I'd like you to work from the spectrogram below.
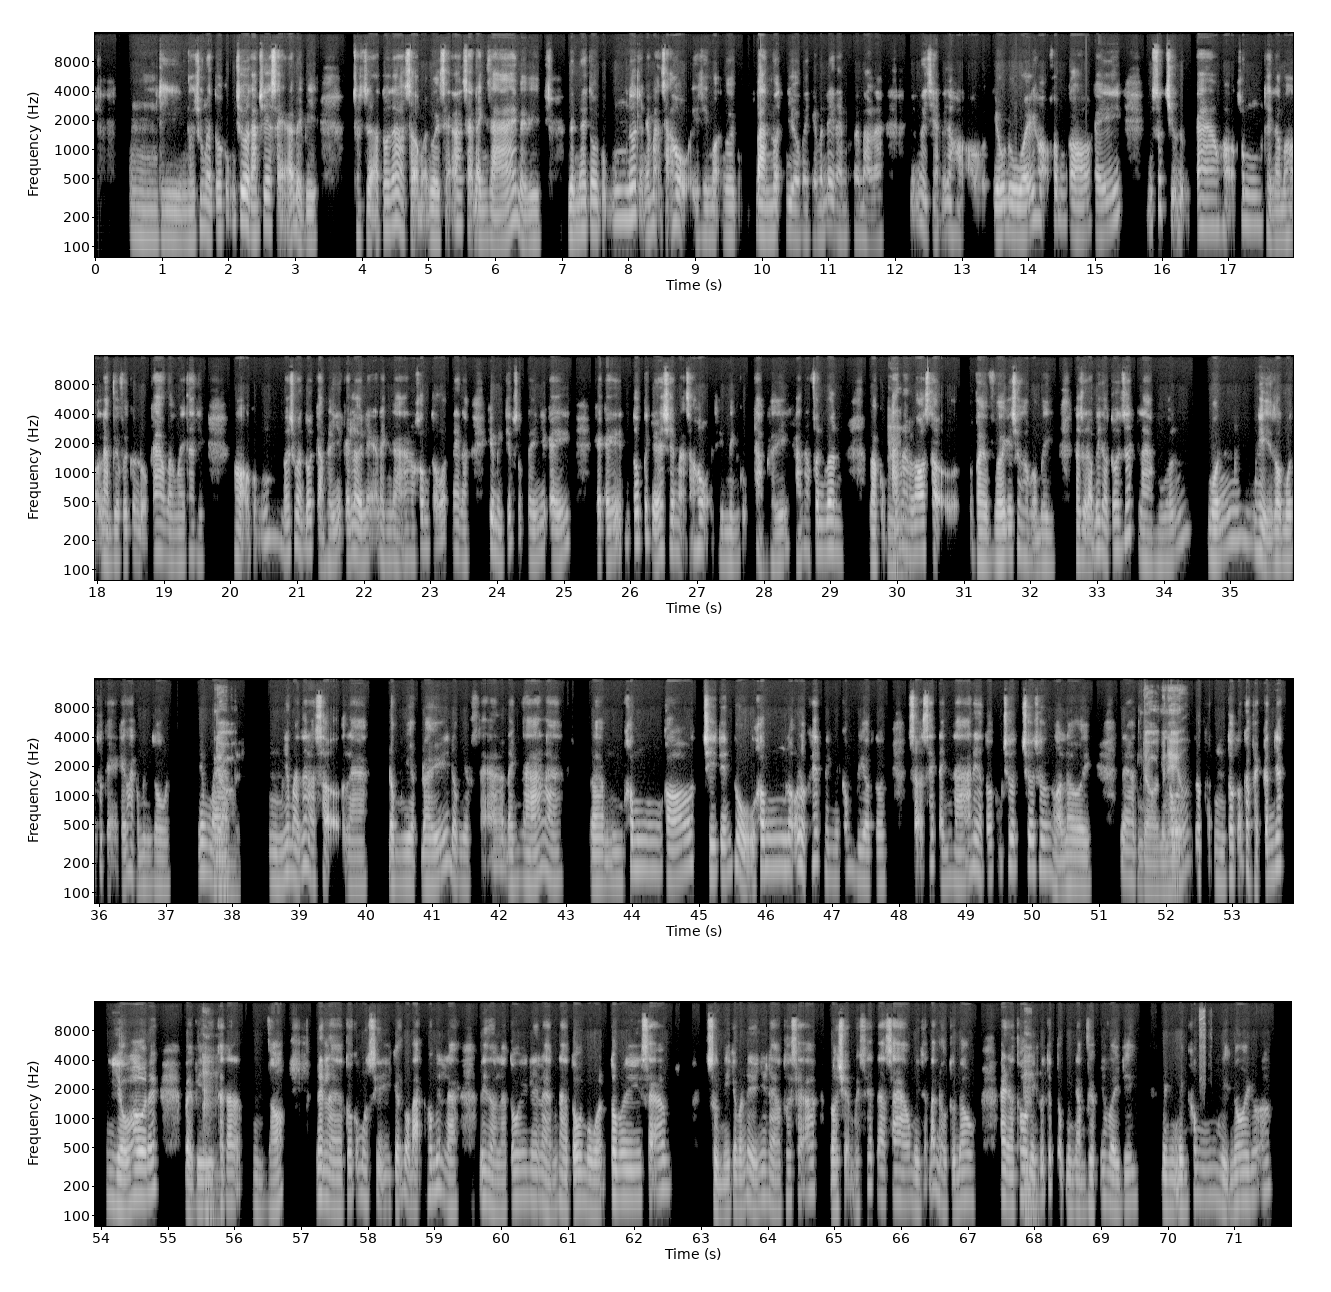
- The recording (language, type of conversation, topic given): Vietnamese, advice, Bạn sợ bị đánh giá như thế nào khi bạn cần thời gian nghỉ ngơi hoặc giảm tải?
- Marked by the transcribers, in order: tapping; "lẽ" said as "nẽ"; in English: "topic"; "lý" said as "ný"; other background noise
